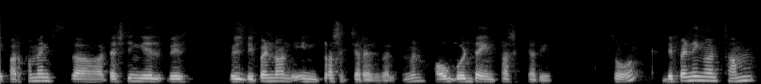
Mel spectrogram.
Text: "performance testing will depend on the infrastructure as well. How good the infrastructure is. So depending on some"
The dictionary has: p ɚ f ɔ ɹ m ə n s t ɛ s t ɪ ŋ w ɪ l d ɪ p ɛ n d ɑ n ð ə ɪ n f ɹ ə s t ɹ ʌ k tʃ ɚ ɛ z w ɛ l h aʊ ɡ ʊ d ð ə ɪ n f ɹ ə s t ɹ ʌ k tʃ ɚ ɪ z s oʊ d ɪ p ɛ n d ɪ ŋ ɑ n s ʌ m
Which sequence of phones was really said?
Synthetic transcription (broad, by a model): p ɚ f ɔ ɹ m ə n s t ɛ s t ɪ ŋ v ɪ l d ɪ p ɛ n d ɑ n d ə ɪ n f ɹ ə s t ɹ ʌ k tʃ ɚ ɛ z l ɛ n h aʊ ɡ ʊ d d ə ɪ n f ɹ ə s t ɹ ʌ k tʃ ɚ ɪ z s oʊ d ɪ p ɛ n d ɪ ŋ ɑ n s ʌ m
